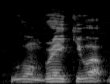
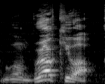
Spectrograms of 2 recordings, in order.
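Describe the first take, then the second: First: Said in the usual way. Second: "broke" said in place of break, punched loud; reworded line. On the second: Shown as a demonstration. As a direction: swap in "broke" and hit it hard. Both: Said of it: "Let me say it like that".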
